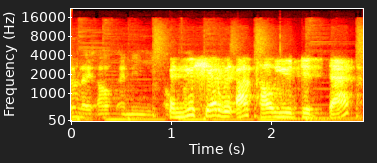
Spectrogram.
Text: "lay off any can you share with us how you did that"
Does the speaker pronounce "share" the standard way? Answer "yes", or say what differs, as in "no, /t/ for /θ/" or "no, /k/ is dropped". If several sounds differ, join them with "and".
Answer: yes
